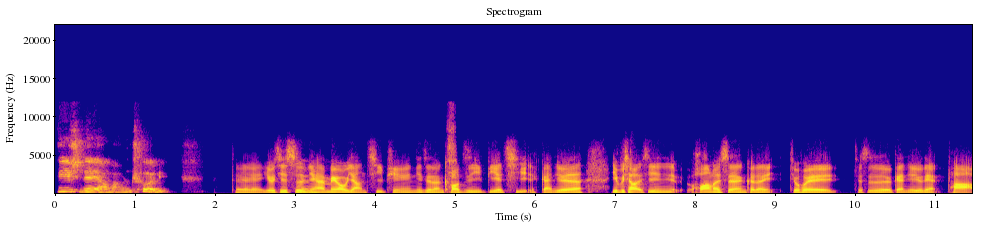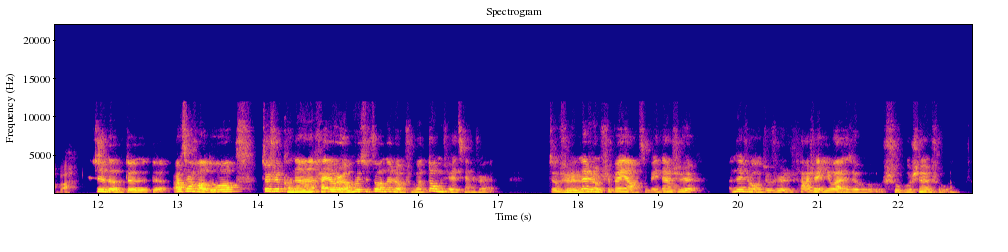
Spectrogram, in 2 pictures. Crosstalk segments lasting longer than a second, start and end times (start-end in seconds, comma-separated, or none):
none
